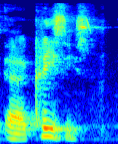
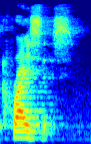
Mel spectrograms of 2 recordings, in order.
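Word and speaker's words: krisis (κρίσις): So after this, then the judgment, and the word judgment is krisis. And that's the word for judgment, krisis. It's, if you read it in English, you would pronounce it crisis.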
